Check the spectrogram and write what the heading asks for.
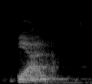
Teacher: la A es el núcleo y esta vocal I no llega a ser el núcleo. Se conoce como semivocal.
